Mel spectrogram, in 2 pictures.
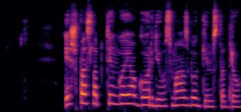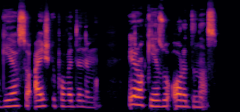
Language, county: Lithuanian, Panevėžys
